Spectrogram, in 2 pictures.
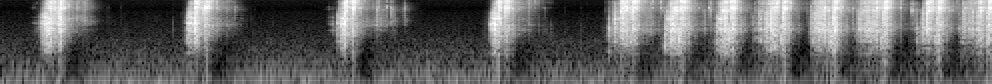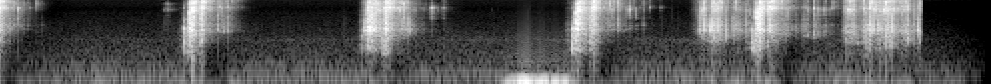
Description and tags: Shaker heavy
Some shakes of a handmade wooden rattle, heavy shake with low tones
hand, instrument, made, musical, natural, rattle, shaker, shaman, wooden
